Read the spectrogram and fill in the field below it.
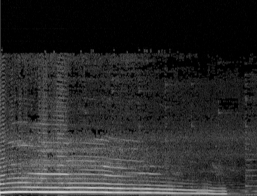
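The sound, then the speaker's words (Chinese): A single long, loud howl imitating a wolf, voiced in a told story for the character Moka howling at the golden moon with all his strength, a steady mid-pitched tone with rich harmonics that slowly slides downward over about three seconds before breaking off. “莫卡抬起头看着金色的月亮，使出浑身的力气，就像狼一样。放声嚎叫起来，嗷！”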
